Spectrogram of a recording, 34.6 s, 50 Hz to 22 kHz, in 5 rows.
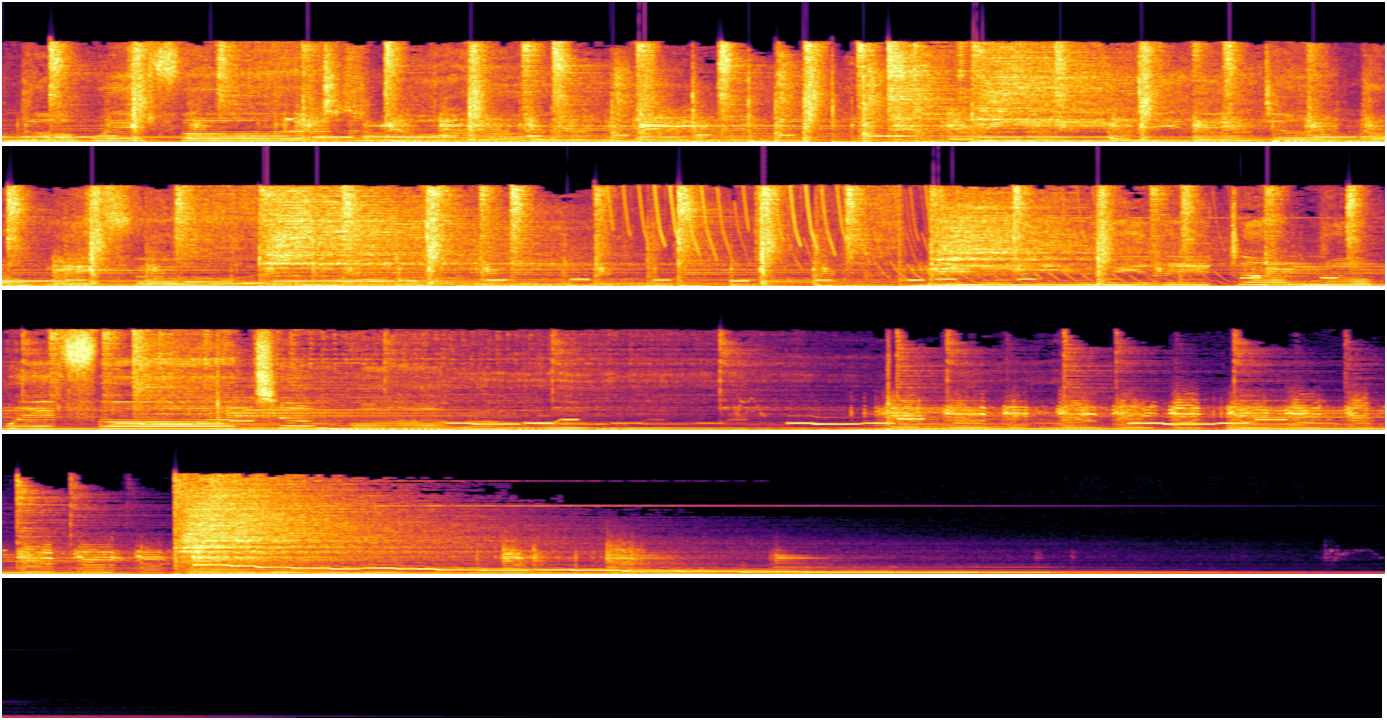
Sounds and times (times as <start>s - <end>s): Electric guitar: 0.0s - 29.1s.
